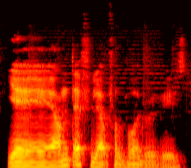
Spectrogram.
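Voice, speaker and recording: A young man with a London accent chatting casually with viewers on a livestream, relaxed and rambling with many fillers. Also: low-pitched, racing, husky, faint music behind. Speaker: streamer.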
